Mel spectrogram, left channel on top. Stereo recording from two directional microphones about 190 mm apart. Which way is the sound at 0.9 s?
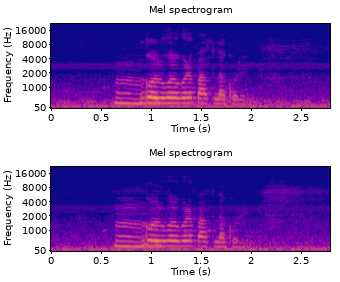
30° left (ahead or behind).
